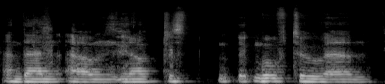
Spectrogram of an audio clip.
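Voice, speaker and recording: Man, 30s, founder guest; even, monotone, hesitant speech. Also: medium pitch, slight background noise. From Switzerland. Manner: halting, many fillers and restarts. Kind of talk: casual interview answers.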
